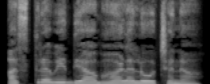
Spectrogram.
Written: ಅಸ್ತ್ರವಿದ್ಯಾಭಾಳಲೋಚನ

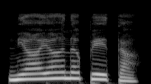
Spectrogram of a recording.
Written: ನ್ಯಾಯಾನಪೇತ

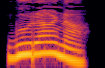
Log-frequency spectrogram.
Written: ಘೂರ್ಣ

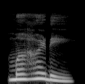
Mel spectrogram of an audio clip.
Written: ಮಹಡಿ

